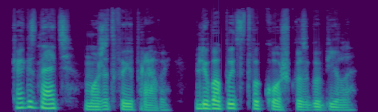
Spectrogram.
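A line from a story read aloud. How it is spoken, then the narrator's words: Soft, heartfelt young man. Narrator (Russian): еще более мягко и проникновенно сказал юноша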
